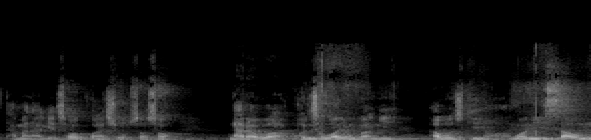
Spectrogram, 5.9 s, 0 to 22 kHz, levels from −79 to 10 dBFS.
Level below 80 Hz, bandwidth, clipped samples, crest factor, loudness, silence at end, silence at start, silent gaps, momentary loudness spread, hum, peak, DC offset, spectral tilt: -56 dBFS; 15.5 kHz; under 0.1%; 18 dB; -29 LUFS; 0 s; 0.05 s; none; 11 LU; none; -12 dBFS; under 0.1%; -4.5 dB/octave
